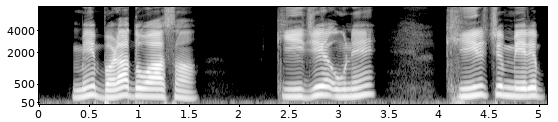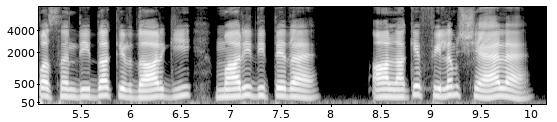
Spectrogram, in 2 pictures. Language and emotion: Dogri, sad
